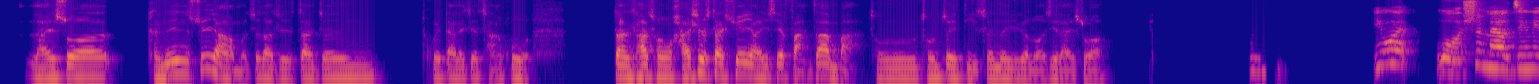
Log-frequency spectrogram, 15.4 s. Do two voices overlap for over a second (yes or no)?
no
